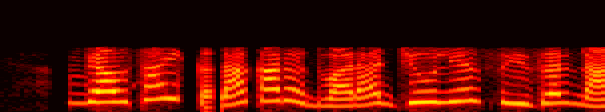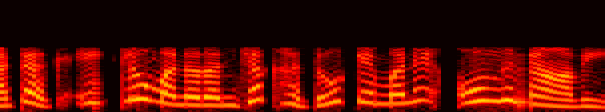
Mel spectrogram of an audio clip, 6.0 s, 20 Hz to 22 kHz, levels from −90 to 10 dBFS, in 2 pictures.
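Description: Packet loss with pitch repetition occurs at 1.02–1.11 s (90 ms), 3.48–3.54 s and 5.61–5.67 s (60 ms each), consistent with 30 ms packets. The receiver repeats the last pitch period and fades it, giving a briefly held, buzzy tone that dies away before the telephone-band speech resumes.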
